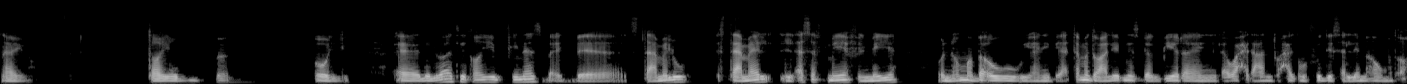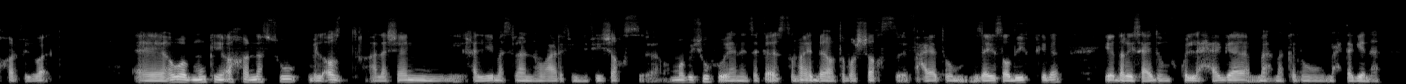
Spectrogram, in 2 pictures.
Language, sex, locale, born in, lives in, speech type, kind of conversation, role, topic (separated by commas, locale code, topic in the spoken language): Arabic, male, ar-EG, Egypt, Egypt, conversation, podcast, host, إيه رأيك في الذكاء الاصطناعي وتأثيره على حياتنا اليومية؟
